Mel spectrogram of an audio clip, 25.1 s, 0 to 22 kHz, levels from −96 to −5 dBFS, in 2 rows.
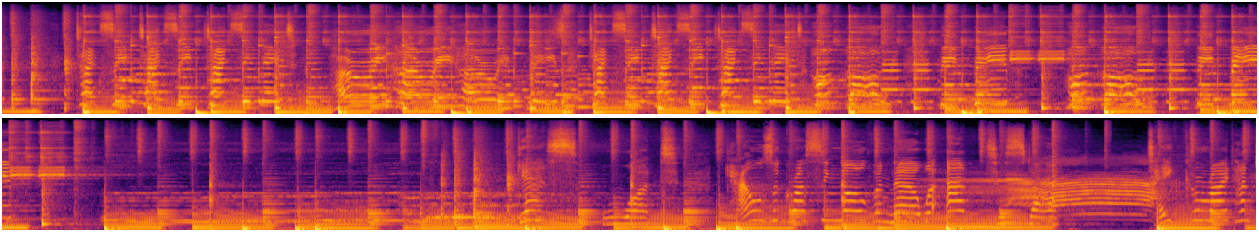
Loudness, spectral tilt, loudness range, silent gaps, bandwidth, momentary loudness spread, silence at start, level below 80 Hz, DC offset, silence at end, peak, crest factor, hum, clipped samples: -20 LUFS; -4 dB/octave; 4 LU; none; over 20 kHz; 8 LU; 0 s; -26 dBFS; under 0.1%; 0 s; -2 dBFS; 20 dB; none; under 0.1%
